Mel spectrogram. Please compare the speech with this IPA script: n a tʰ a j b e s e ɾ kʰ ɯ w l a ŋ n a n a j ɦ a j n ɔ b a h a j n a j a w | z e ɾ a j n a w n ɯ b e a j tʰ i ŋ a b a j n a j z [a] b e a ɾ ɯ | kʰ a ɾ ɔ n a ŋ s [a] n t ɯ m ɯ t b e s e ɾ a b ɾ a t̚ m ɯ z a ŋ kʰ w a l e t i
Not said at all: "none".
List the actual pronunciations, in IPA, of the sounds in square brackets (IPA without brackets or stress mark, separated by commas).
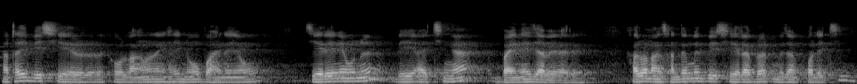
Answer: a, a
